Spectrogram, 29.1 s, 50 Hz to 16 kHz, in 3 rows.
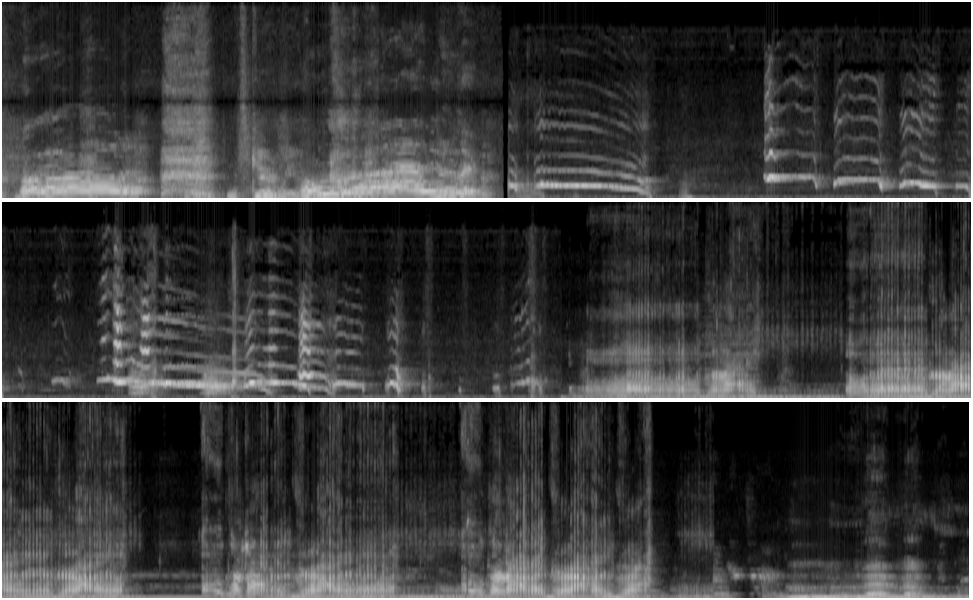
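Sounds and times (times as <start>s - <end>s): dog whining: 5.1s - 7.0s, 7.6s - 26.6s
dog growling: 14.8s - 29.0s.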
